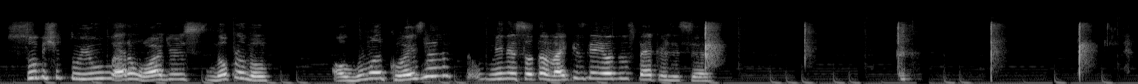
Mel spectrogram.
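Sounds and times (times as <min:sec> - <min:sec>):
low musical backing with falling bass tones: 0:00.0 - 0:11.3
speech: 0:00.1 - 0:07.3
sharp hand claps: 0:07.0 - 0:07.4, 0:09.9 - 0:10.1, 0:10.8 - 0:11.3.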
